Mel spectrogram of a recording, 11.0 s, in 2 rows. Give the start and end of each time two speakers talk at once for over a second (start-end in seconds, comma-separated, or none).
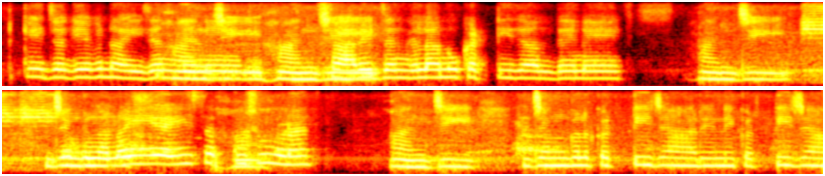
none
